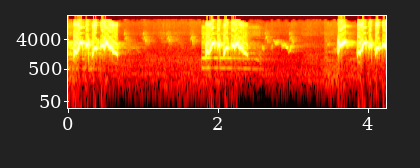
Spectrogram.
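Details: Red-whiskered bulbul morning training song in the double twisted style: three bright warbled phrases, each under a second, of chirpy notes sliding up and down, with short pauses between.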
